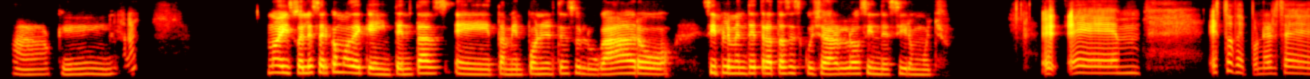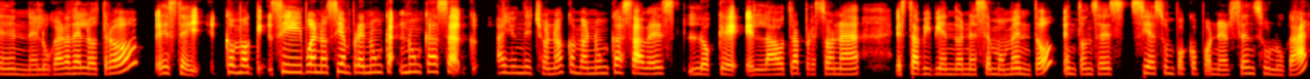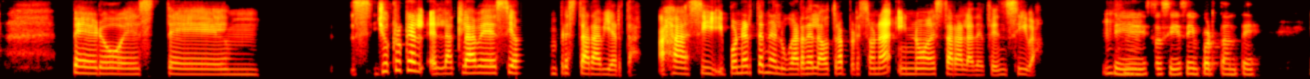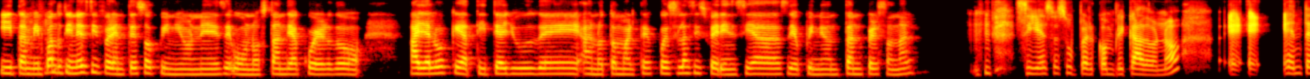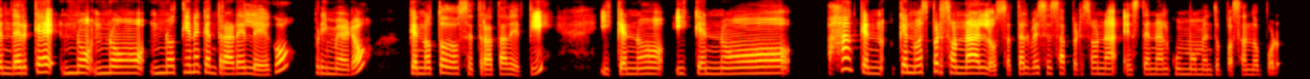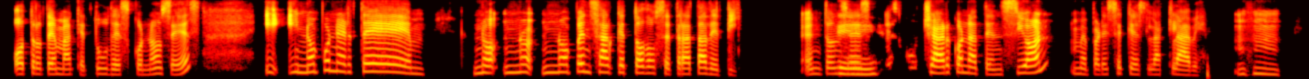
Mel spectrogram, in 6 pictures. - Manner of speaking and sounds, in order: other background noise; other noise; chuckle
- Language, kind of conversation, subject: Spanish, podcast, ¿Cómo sueles escuchar a alguien que no está de acuerdo contigo?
